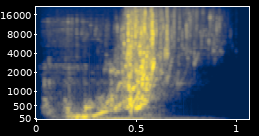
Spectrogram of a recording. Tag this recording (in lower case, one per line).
gurgling
water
